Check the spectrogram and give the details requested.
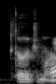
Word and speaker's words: Scourge Mark: I think Um, pronouncing it Scourge Mark is Intent- good because it sounds like Scorch Mark.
